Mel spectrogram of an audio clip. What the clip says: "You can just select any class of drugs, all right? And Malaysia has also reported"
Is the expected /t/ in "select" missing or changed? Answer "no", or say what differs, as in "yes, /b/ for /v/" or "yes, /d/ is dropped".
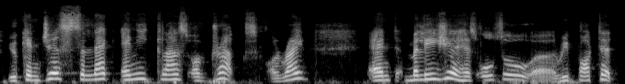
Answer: no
